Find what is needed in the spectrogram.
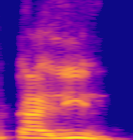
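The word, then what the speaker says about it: ptyalin: Saliva में होता है, उस एंजाइम का नाम है टाइलिन, पी से शुरू होता है, पी साइलेंट है, PTYLINE, टाइलिन। ये टाइलिन जो है उसको ट्रांसफर कर देता है माल्टोज में।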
